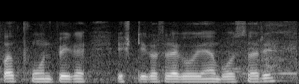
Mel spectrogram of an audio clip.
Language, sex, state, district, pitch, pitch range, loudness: Hindi, male, Uttar Pradesh, Shamli, 130 Hz, 125-130 Hz, -17 LUFS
